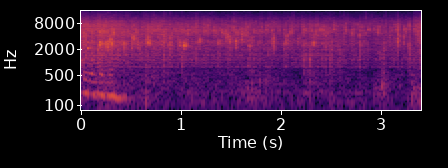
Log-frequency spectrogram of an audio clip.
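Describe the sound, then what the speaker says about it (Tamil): Mustard seeds crackle and splutter in hot oil in a pan, a dense, close sizzling patter that keeps going steadily for a few seconds. "சட்டி வச்சு எண்ணெய் ஊற்றி கடுகு போட்டாச்சு கடுகு பொரிஞ்சிருச்சு"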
